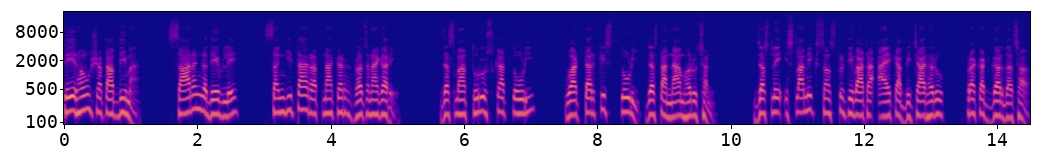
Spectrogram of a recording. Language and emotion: Nepali, neutral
